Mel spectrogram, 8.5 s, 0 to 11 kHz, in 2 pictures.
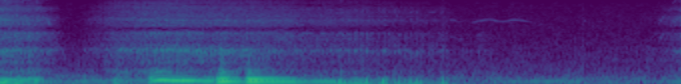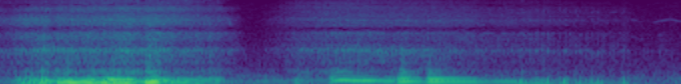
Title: Jack Sleeping & Snoring in his Dog Bed in 43 seconds Pt. 2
